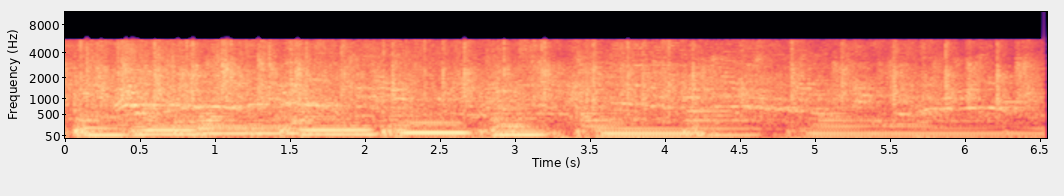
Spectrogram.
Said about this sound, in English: Well, give the Lord a great big hand clap of praise.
